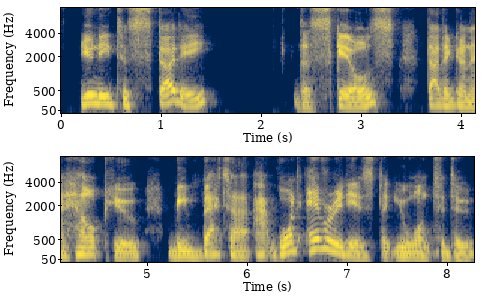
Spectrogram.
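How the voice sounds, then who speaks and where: A man's medium-pitched voice with vocal fry and a bright, sharp tone. He talks fairly slowly, his pitch swinging very widely. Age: 70s. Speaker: makeup artist. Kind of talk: interview. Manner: halting.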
